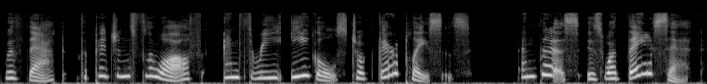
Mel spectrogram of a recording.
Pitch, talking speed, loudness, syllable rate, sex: 290 Hz, 155 wpm, -18 LUFS, 3.9 syllables/s, female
